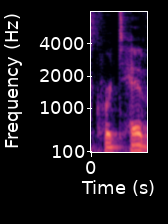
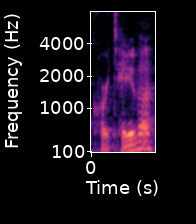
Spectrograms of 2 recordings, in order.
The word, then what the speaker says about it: Corteva: that we're looking at as cortez i don't know why i said it like that corteva ctva that's why they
